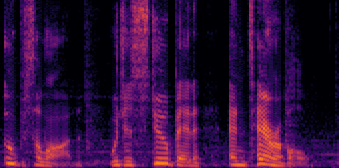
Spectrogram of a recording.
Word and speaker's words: upsilon: I discovered that the word upsilon is actually pronounced oopsilon, which is stupid and terrible.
